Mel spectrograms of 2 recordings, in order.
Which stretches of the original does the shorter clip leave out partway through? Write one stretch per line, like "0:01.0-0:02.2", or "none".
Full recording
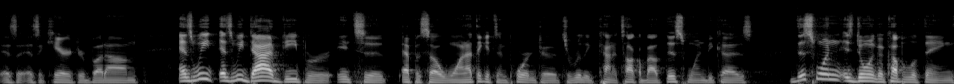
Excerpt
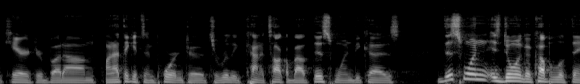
0:01.5-0:04.6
